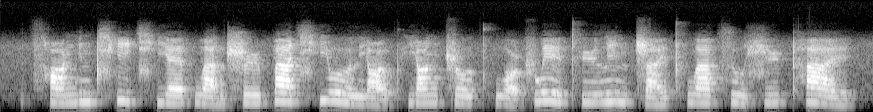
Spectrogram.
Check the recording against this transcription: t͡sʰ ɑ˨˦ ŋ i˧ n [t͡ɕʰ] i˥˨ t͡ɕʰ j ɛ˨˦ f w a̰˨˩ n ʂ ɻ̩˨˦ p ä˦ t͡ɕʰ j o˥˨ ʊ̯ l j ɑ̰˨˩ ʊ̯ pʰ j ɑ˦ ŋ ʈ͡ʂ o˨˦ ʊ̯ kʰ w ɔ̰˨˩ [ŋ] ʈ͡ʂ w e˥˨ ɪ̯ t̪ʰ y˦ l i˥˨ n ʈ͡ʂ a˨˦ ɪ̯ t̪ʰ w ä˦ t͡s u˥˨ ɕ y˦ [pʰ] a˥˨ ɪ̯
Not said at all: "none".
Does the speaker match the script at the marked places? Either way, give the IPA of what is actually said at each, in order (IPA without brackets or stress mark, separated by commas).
t͡ɕʰ, none, pʰ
